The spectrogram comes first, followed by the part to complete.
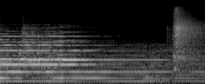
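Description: Chamber ensemble music: a struck, bell-like chord rings and slowly fades over a held low note, and a second sharp strike comes near the end.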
